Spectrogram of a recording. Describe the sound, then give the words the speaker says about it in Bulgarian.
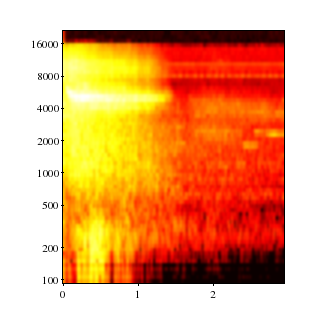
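A voice blows out a single loud, breathy, rushing whoosh imitating a sudden gust of wind blowing through trees, lasting about a second and a half before fading into quiet background hiss. “И след това казвах, има ли някой, който може да ръкопляска на Бога изведнъж вятъра духа и дървета пляскат?”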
